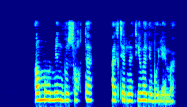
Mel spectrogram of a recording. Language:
Uzbek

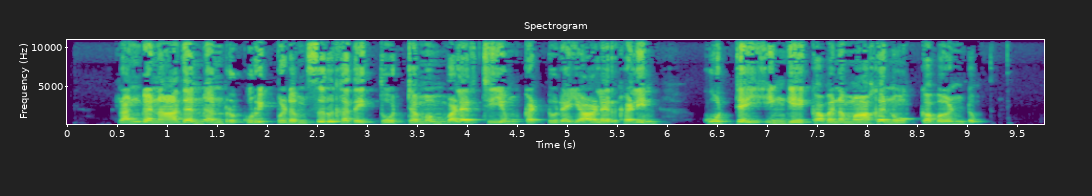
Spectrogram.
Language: Tamil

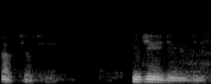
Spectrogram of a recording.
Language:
Urdu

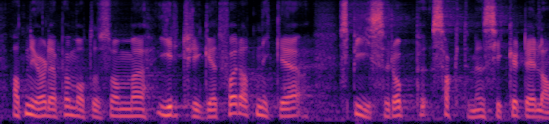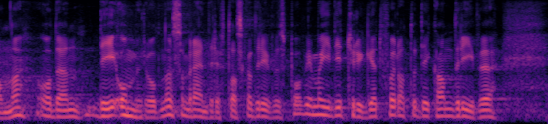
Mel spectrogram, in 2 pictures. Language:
Norwegian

